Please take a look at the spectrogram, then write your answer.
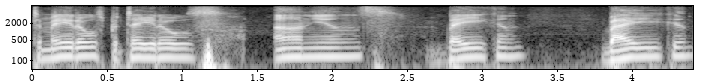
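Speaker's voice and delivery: put-on American accent. Reading quiz answer options aloud in a put-on American accent. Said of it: "I don't know how to say them in an American accent".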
